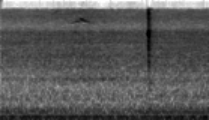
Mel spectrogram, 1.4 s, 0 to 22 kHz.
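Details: 1978 Glendale motorhome engine after the alternator was sent out for testing: a short, steady, low idle with an even beat and no misses, sounding settled and healthy.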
